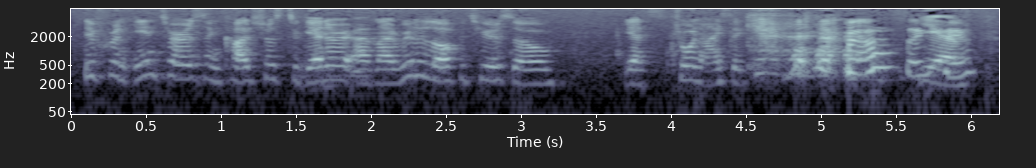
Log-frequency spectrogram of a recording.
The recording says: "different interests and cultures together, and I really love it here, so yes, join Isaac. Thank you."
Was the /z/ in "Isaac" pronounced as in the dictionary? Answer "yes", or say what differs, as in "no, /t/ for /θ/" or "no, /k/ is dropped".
no, /s/ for /z/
